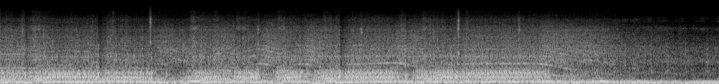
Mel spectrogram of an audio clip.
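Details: 1972 Ferrari 365GTC/4, running again after a carburetor fault, warming up: full, even engine note with a few clean throttle blips, no misses or knocks. Small accelerator pump leak, thought to need new O-rings.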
